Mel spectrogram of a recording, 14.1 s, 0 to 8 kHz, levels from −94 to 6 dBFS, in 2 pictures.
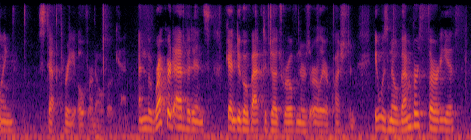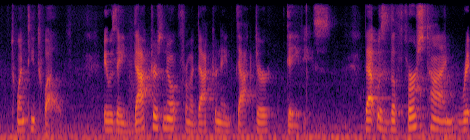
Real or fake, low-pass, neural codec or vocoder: fake; 7.2 kHz; codec, 16 kHz, 6 kbps, DAC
